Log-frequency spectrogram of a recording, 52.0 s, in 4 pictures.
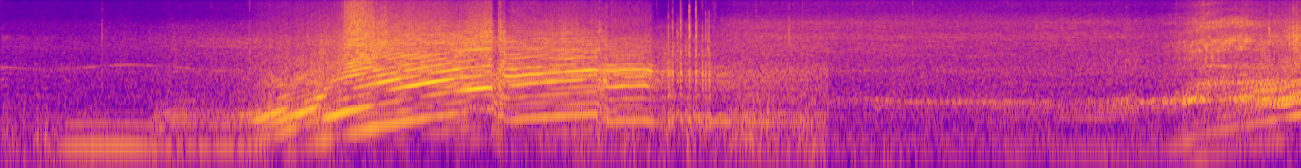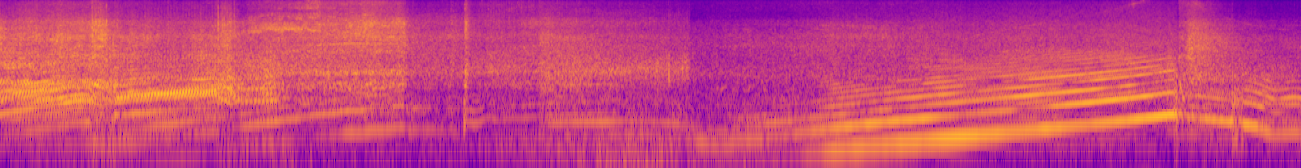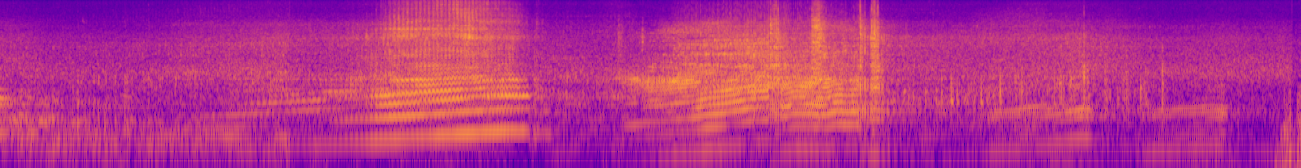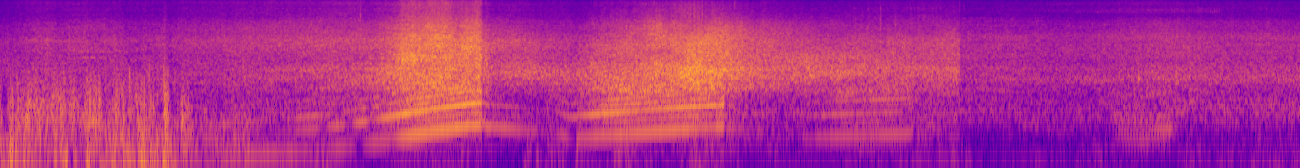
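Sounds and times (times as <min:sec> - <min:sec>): cars accelerating hard: 0:00.7 - 0:08.3, 0:09.2 - 0:26.6, 0:28.0 - 0:38.6, 0:39.4 - 0:48.7.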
